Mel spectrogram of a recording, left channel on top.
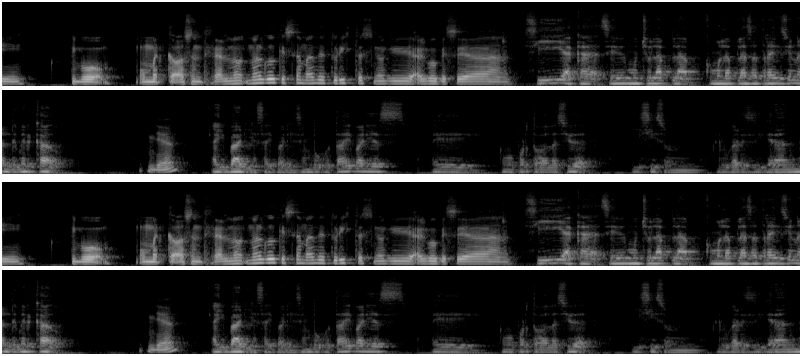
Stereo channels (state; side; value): identical; both; correlation 1.00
